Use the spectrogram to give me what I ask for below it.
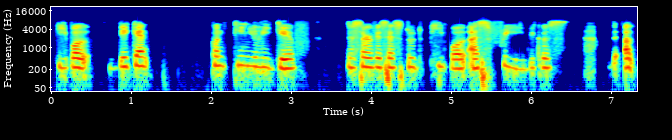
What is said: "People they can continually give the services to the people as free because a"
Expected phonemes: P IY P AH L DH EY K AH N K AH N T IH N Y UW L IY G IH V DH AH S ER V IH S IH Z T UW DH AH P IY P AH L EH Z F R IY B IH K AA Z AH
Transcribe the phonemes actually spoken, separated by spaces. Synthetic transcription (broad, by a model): P IY P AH L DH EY K AH N K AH N T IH N Y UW L IY G IH V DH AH S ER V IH S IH S T UW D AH P IY P AH L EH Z F R IY B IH K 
